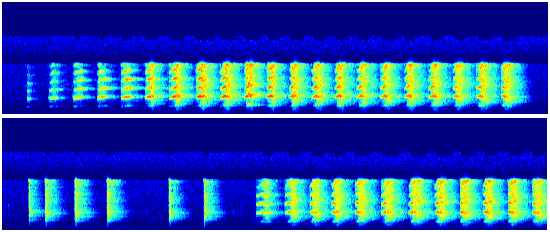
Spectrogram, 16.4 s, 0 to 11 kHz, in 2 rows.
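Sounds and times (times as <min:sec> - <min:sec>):
turkey yelps from a Pollard box call: 0:00.4 - 0:07.9, 0:12.0 - 0:16.3.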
